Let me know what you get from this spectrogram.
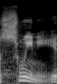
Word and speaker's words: Swinney: It's also Sweeney, not Swinney. – Sweeney. – I always thought it was Sweeney, right? – It is. It's Sweeney. Dabo Sweeney. If you look at it spelled, you'd think Swinney.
